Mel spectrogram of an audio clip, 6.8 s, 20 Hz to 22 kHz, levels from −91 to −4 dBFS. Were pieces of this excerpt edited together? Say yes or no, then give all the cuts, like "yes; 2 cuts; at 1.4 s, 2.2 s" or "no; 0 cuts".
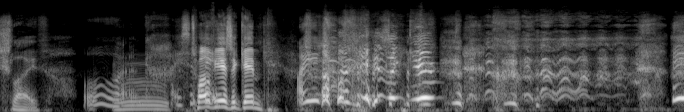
no; 0 cuts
